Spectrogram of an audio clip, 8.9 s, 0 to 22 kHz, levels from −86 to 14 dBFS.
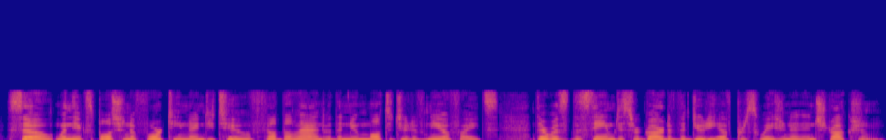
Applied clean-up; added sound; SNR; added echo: none; none; none; none.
